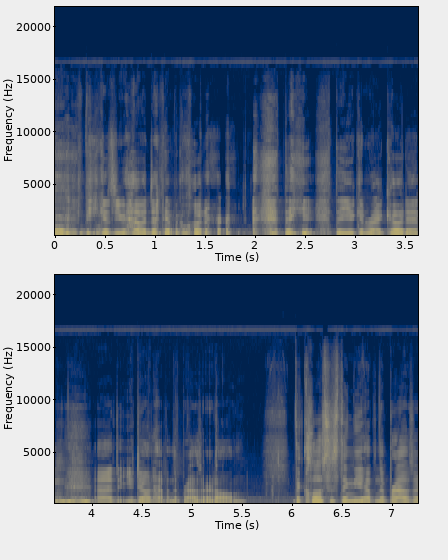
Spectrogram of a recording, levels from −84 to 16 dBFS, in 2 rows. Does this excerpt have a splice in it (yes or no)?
no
